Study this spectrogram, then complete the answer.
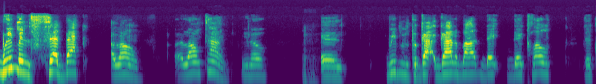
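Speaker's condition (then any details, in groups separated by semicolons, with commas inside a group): Cerebral palsy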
